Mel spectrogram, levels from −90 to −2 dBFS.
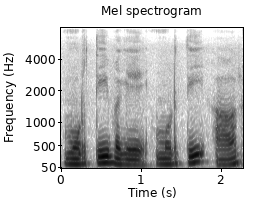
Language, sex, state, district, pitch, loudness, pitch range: Hindi, male, Bihar, Patna, 115 Hz, -14 LUFS, 110-135 Hz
